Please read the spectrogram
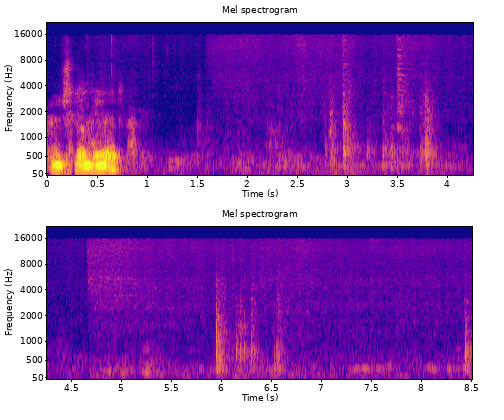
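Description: A man's voice briefly at the start, then a few faint, scattered taps and clicks of kitchen utensils being handled during food preparation.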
